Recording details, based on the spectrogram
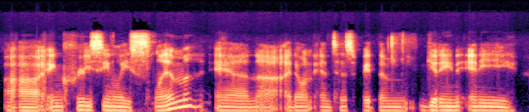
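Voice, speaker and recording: A man co-hosting a casual podcast, thinking aloud haltingly, on slightly lo-fi audio. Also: low-pitched, creaky, no room sound. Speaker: podcast co-host, writer. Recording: dry, slightly dull lo-fi audio.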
